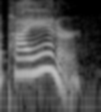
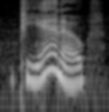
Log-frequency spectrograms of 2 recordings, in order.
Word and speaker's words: piano: people also talk about playing the pianer. I mean, my dad used to go tell me to go practice the pianer, and he was making a joke because he knows that the standard pronunciation is piano, but he was imitating the language of his parents.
